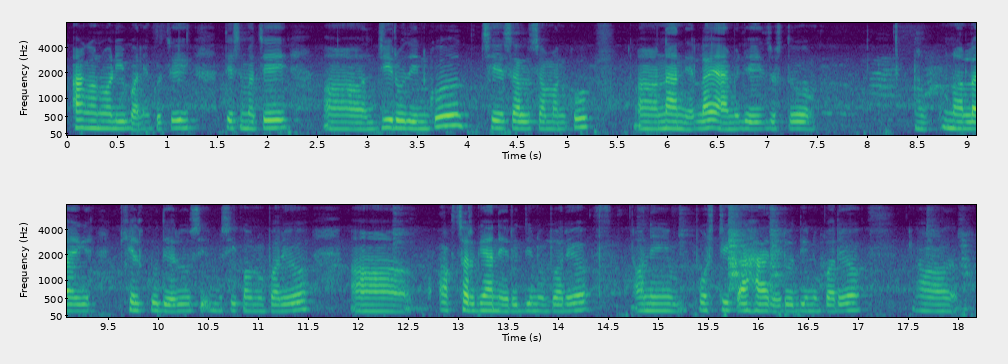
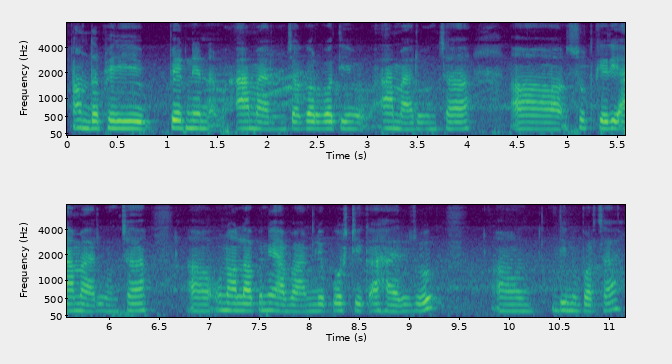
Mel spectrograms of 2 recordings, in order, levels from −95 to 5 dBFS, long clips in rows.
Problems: constant background noise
